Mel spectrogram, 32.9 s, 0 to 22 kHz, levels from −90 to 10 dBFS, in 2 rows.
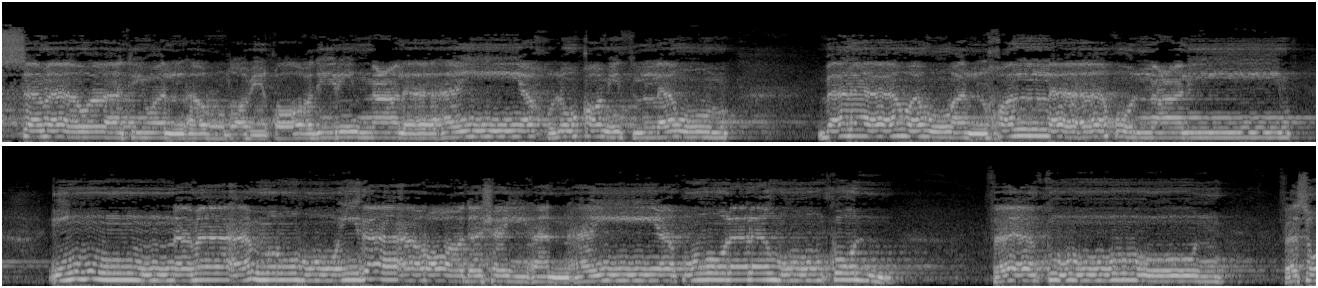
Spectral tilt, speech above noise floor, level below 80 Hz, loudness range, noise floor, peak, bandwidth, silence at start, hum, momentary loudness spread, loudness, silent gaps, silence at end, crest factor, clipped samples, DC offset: -6.5 dB/octave; 28 dB; -58 dBFS; 3 LU; -52 dBFS; -12 dBFS; 10 kHz; 0 s; none; 6 LU; -24 LUFS; none; 0 s; 12 dB; under 0.1%; under 0.1%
